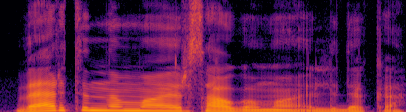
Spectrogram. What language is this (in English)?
Lithuanian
